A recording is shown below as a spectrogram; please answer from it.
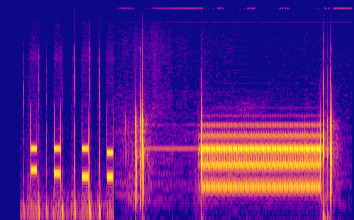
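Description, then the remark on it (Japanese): Four quick dual-pitched keypad beeps in a steady rhythm as someone phones Amazon's customer service center about a delivery that is not what was ordered, a click, then a long continuous multi-tone telephone signal that ends with another click. Clear, with no voices. “電話してみよう。”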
